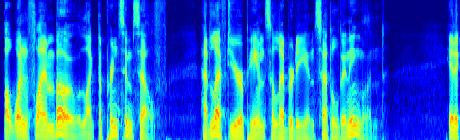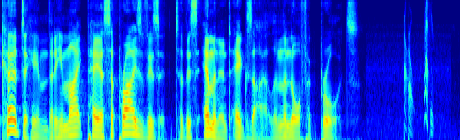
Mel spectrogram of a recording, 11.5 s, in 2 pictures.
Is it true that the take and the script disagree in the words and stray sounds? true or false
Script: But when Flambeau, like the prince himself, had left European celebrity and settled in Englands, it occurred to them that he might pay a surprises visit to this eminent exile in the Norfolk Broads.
true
